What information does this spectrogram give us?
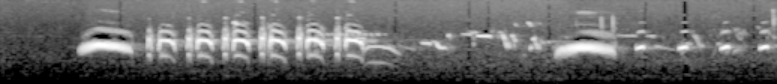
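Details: Northern mockingbird singing: a slurred note, then one chirping phrase repeated about seven times in fast succession, followed by a looser string of varied chirps and a second loud slurred note.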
